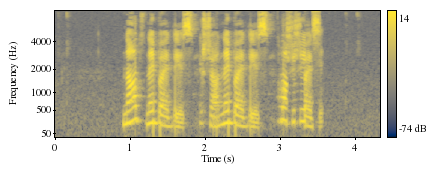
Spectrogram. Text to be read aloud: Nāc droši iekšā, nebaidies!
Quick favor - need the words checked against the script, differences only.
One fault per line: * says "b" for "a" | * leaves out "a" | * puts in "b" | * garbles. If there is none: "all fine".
* says "nebaidies" for "droši"
* garbles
